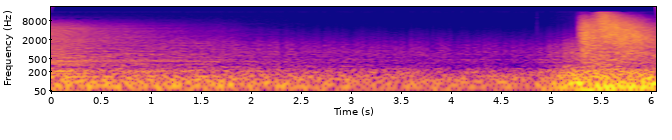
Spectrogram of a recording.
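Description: A massive crystal sinks into the ground with a deep, grinding rumble that slowly fades.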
